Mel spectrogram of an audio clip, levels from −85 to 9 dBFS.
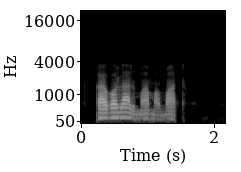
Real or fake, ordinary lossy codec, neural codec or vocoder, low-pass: fake; none; vocoder, 22.05 kHz, 80 mel bands, WaveNeXt; 3.6 kHz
